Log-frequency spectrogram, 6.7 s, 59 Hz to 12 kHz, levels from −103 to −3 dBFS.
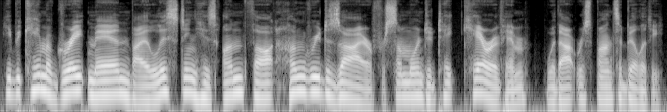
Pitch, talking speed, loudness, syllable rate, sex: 120 Hz, 180 wpm, -18 LUFS, 5.5 syllables/s, male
